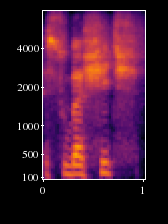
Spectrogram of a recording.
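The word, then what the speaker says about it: Subašić: D'ailleurs, d'ailleurs, on dit bien Daniel Subasic au passage, je tiens à le dire.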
